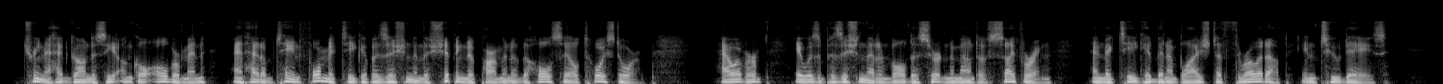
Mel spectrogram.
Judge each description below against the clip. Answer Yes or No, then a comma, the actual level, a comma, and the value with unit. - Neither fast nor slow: Yes, average, 195 wpm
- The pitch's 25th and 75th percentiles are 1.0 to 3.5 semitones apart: Yes, average, 2.9 semitones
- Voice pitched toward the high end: No, very low, 95 Hz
